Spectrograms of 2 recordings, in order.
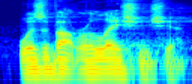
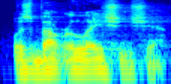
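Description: No difference in how they are said.

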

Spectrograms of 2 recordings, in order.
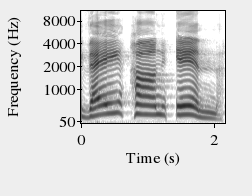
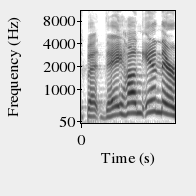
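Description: First: «They hung in» drawn out slowly, loud; slow emphatic repeat. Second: «hung» hit louder; emphatic praise. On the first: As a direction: stretch out «They hung in» word by word. Repeating the praise. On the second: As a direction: punch «hung in there» with pride. Praising staff who endured. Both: Real, not acted.

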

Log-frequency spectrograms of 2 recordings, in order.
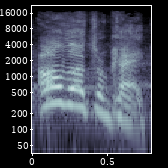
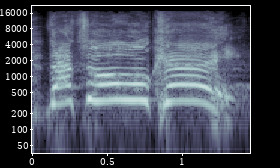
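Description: First: Said in the usual way. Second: Shouted much higher and slower; shouted refrain. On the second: Real, not acted. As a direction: belt the refrain out to the room. Preacher repeating his refrain.

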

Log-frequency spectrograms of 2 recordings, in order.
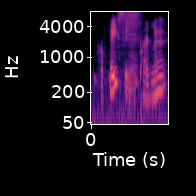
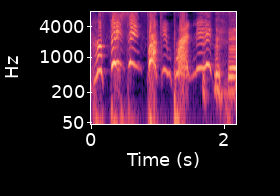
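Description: First: Low, understated retold line; deadpan muttered comeback. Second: Very high, loud, drawn-out yell; screaming outrage. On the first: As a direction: toss it off low and dry. Calm retold repeat of catchphrase. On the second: Retold or imitated. Retelling her comeback to 'she's pregnant', screaming outrage. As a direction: scream it slowly in sheer outrage. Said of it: "we're, like, screaming at each other".

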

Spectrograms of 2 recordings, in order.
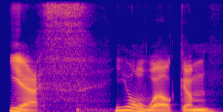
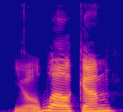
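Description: First: Slow, level snake voice; reply slowly, unmoved; snake, unimpressed. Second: High, slow, lilting with a rise; snake prompting thanks. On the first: Snake rolling eyes at ungrateful frog, slow and unimpressed. Snake answers sarcastic thanks. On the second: Snake to the frog it freed, slow and pointed. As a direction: prompt pointedly for gratitude, slowly. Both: A narrator's reading.

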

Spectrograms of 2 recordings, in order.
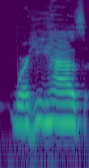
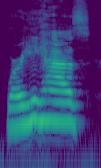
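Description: Both takes have the same delivery.

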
